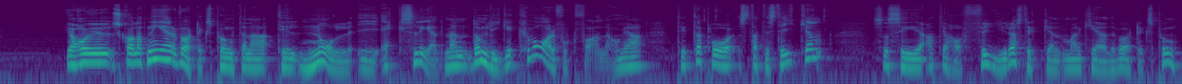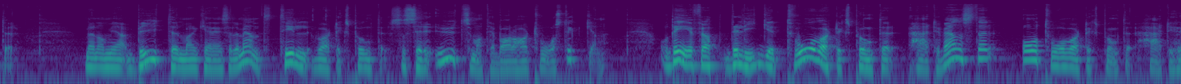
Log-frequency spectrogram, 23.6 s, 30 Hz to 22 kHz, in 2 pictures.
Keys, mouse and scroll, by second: 7.2 click, 8.7 click, 15.1 click.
